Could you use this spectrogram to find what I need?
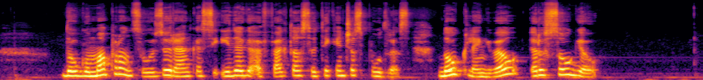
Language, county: Lithuanian, Vilnius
